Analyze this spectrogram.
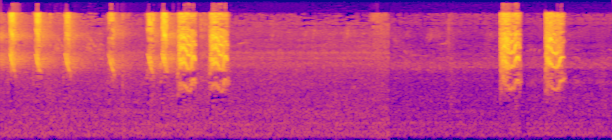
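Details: Female Double-collared seedeater calling to excite a male: a volley of quick high ticks and buzzy chirps, a pause, then two loud harsh chirps.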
